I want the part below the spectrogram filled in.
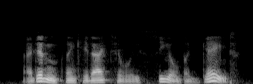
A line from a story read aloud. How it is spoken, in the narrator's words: Carlton muttered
